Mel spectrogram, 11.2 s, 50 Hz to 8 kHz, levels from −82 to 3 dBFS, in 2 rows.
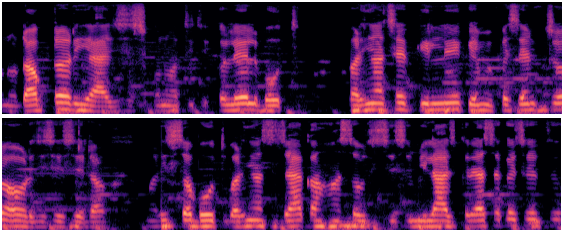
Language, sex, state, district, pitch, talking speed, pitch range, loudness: Maithili, male, Bihar, Darbhanga, 150 Hz, 185 wpm, 140-165 Hz, -20 LUFS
